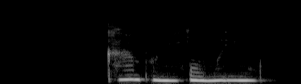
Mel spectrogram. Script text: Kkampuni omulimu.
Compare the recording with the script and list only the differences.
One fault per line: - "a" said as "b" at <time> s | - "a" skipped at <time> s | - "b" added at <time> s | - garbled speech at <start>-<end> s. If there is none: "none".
none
